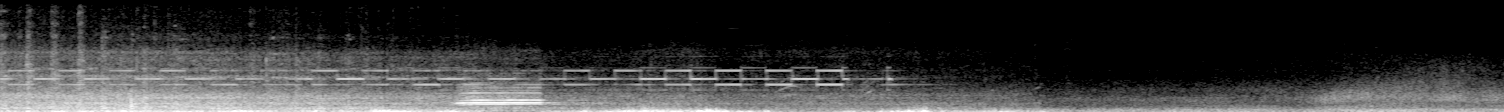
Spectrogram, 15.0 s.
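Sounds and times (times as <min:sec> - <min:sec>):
train carriages rumbling: 0:00.0 - 0:12.4
electronic chime tune: 0:00.4 - 0:04.8, 0:05.5 - 0:09.2
train whistle blast: 0:04.5 - 0:05.9.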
